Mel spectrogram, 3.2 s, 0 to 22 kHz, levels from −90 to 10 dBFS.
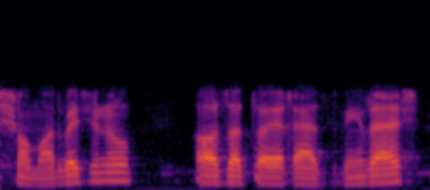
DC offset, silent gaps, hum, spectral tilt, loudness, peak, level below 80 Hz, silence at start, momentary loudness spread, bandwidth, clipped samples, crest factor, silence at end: under 0.1%; none; none; -3.5 dB/octave; -33 LUFS; -14 dBFS; -70 dBFS; 0 s; 8 LU; 4.3 kHz; under 0.1%; 20 dB; 0.1 s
